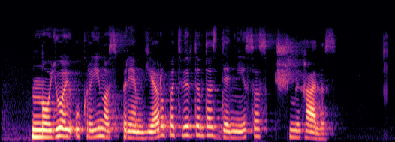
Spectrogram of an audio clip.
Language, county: Lithuanian, Vilnius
